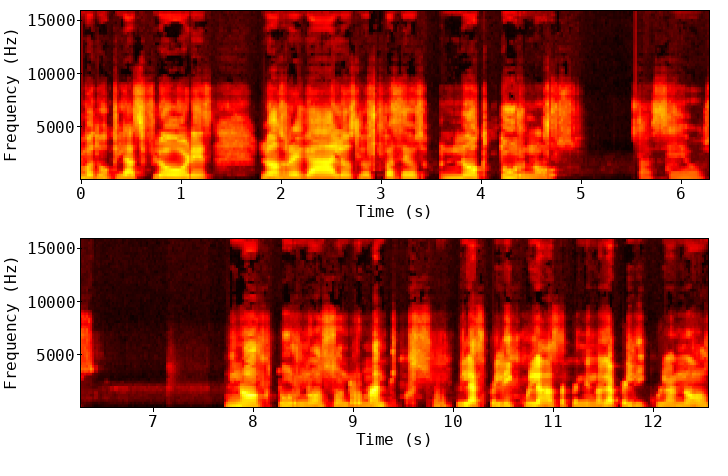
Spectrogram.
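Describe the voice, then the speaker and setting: A young adult woman teaching a live online Spanish lesson, reading out chat comments, explaining words slowly and clearly and laughing easily. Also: mid-range voice, no room sound.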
